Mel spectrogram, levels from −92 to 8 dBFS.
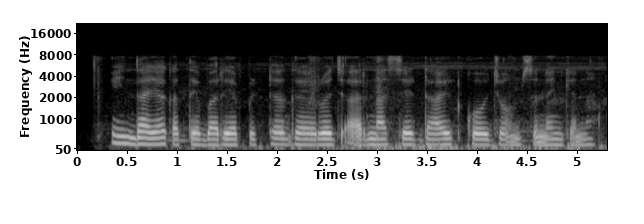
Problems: none marked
